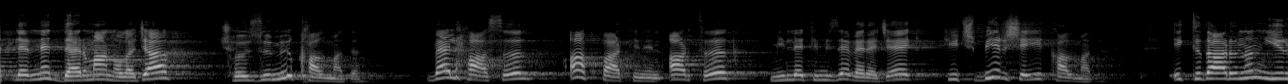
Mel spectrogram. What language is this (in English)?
Turkish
